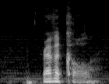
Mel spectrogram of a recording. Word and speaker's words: Revachol: The explanation is using hard K is a fascist thing. REVACHOL.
